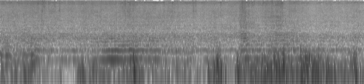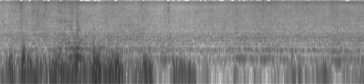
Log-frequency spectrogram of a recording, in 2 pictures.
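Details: Low, busy buzzing of honey bees at the hive entrance carrying pollen and nectar, with frequent short bumps and flutters of wings as bees land and take off.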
